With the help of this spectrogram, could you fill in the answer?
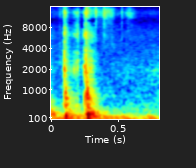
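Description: Two finished game-controller-shaped bath bombs, pressed from baking soda and citric acid, are knocked together, giving two short, dry clicks with almost no ring. The hard, ceramic-like knocks show the bath bombs are rock hard and perfectly dry.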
